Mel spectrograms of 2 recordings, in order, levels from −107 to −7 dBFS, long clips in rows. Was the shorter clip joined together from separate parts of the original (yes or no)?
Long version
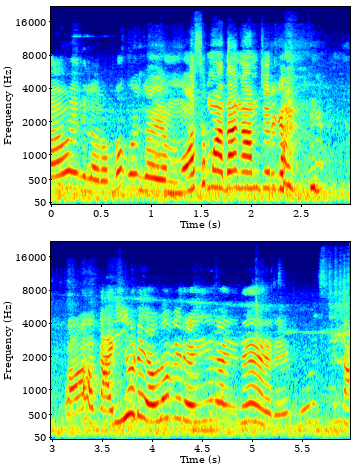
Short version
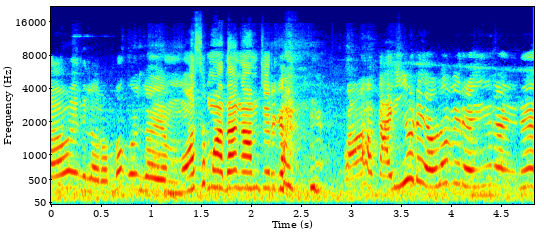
yes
